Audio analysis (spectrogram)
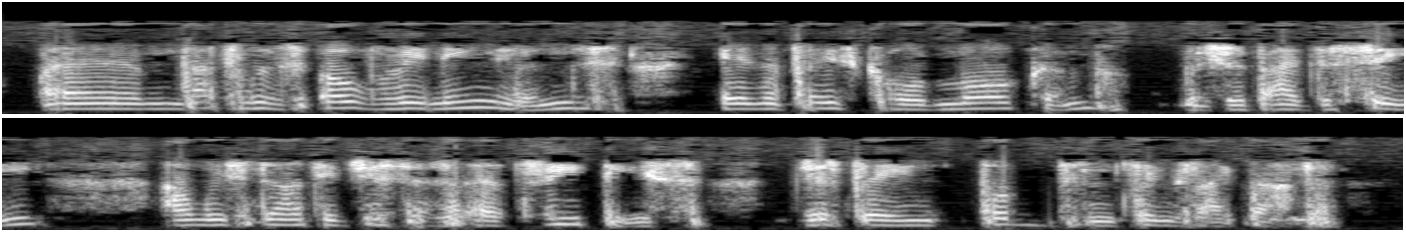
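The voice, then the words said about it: Strong, hard-to-follow accent. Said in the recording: “it may take you a few moments to get accustomed to ... accent”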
